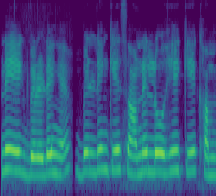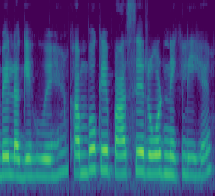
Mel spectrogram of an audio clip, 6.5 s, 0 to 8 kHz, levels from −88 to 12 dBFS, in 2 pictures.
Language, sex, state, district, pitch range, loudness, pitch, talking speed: Hindi, female, Chhattisgarh, Korba, 235-275 Hz, -18 LUFS, 255 Hz, 175 wpm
